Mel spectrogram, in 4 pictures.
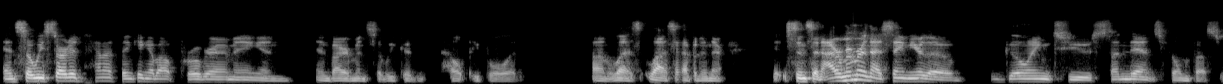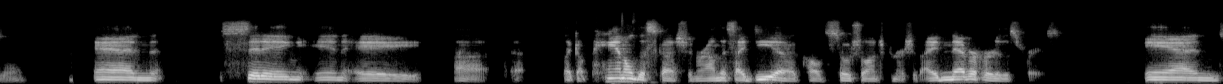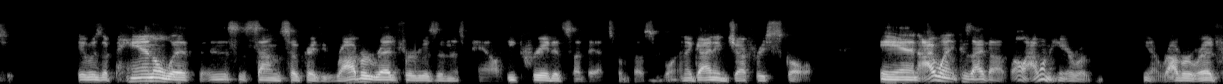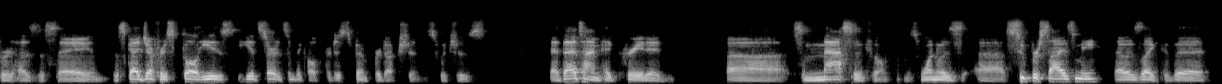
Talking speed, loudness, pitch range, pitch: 175 wpm, -18 LUFS, 95-125 Hz, 110 Hz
